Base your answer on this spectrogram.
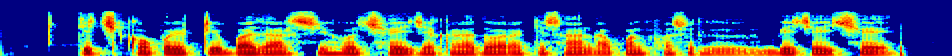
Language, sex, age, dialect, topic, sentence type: Maithili, male, 18-24, Bajjika, agriculture, statement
